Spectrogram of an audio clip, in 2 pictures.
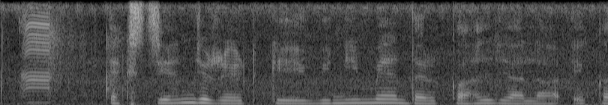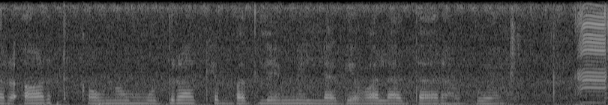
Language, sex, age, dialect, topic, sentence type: Bhojpuri, female, 18-24, Western, banking, statement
